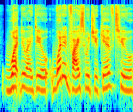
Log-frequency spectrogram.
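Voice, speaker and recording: This very clean recording with a silent background carries an unremarkable speaking voice at a moderate pace with ordinary pitch variation. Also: woman. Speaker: podcast host. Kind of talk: casual interview.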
